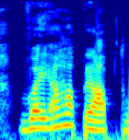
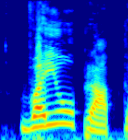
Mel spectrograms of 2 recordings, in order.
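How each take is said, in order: First: वयः प्राप्त with open "a-h" ending on वयः; correct form. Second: वयो प्राप्त with an "o" ending on वयो; wrong form. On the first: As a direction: say वयः as "va-yah", not "va-yo". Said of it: "वयः प्राप्त होता है". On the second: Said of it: "वयो प्राप्त नहीं होता बेटा". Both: Shown as a demonstration.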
